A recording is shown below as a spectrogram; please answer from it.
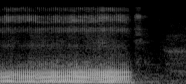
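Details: French Bulldog snoring, a sign of breathing difficulty caused by brachycephalic airway syndrome with narrow nostrils, malformed larynx and overly long palate; a steady low rasping drone with dense harmonics lasting over a second, then cutting off.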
